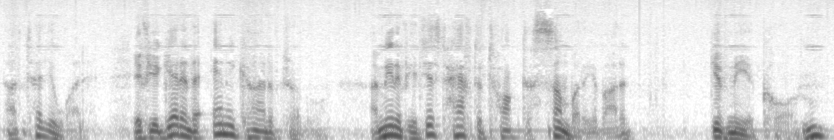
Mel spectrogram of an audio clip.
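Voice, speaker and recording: Easygoing American newsman, wry and smooth, lively delivery, tinny vintage radio sound. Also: mid-range voice, fast. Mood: reassuring. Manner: smooth-talking, wry, reassuring. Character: easygoing, protective newspaper reporter narrating his own story. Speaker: actor in a radio play. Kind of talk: old-time radio drama acting. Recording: tinny narrow-band vintage radio, noisy.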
